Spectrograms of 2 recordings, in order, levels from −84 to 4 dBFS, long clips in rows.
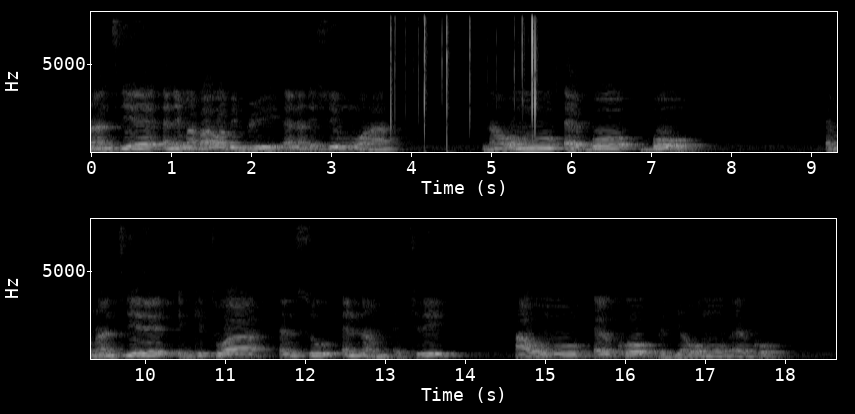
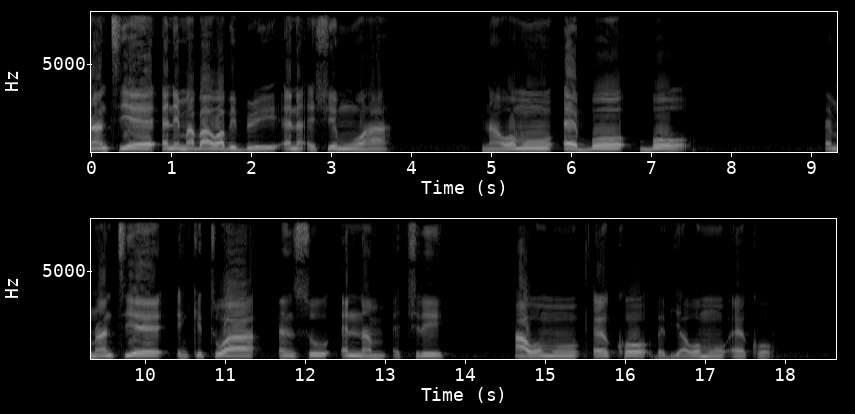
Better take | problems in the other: second | background sound (Crack); 2 dB above the speech // room echo; dies away in 0.7 s

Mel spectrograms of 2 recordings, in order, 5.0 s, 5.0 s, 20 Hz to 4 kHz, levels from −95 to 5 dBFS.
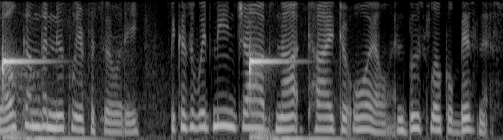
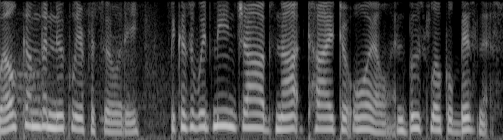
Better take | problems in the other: second | background sound (Marimba, xylophone); 3 dB above the speech

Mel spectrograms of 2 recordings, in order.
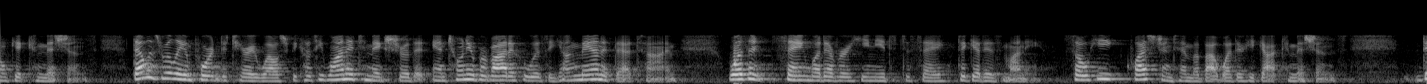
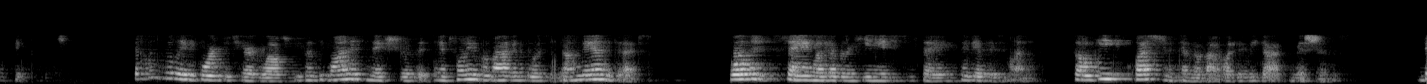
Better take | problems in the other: first | noise reduction (neural mask model DeepFilterNet 3)

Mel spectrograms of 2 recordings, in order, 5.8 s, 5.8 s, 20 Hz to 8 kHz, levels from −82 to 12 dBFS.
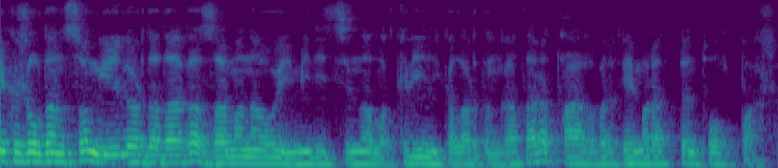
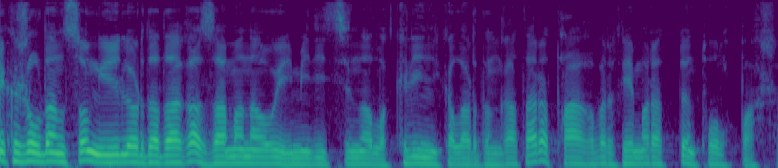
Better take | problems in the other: second | room echo; dies away in 0.3 s

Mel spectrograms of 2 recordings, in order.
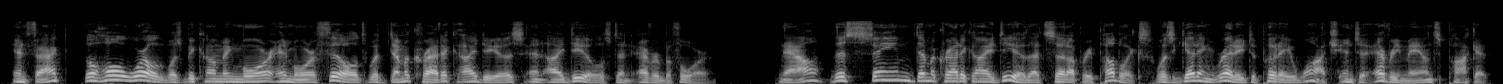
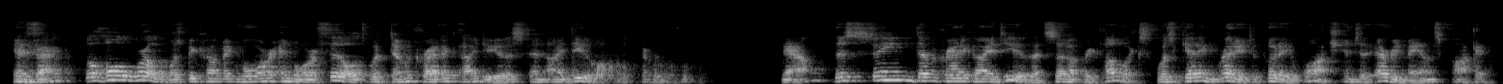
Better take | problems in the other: first | noise reduction (neural mask model DeepFilterNet 3)

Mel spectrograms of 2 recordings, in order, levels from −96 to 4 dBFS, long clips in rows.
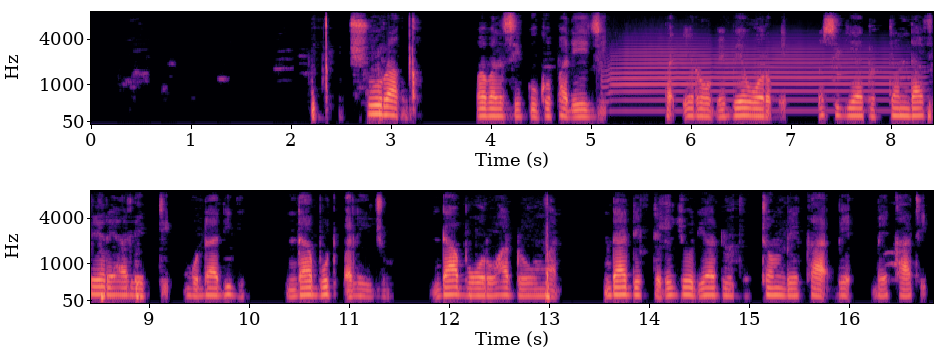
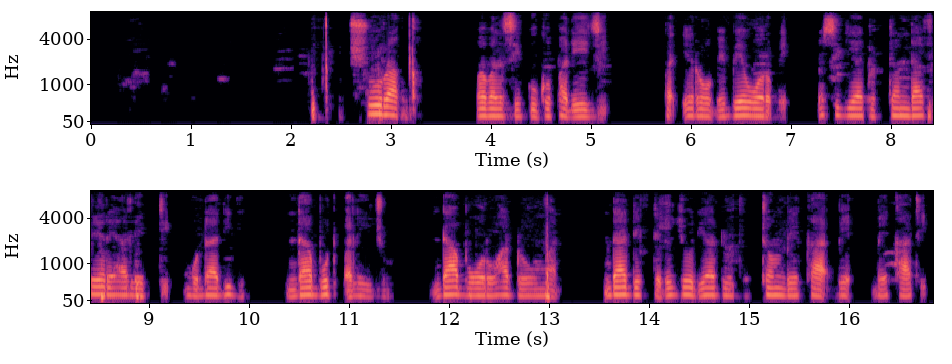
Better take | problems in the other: second | background sound (Trumpet); 13 dB below the speech

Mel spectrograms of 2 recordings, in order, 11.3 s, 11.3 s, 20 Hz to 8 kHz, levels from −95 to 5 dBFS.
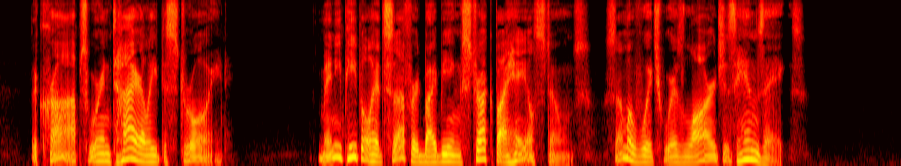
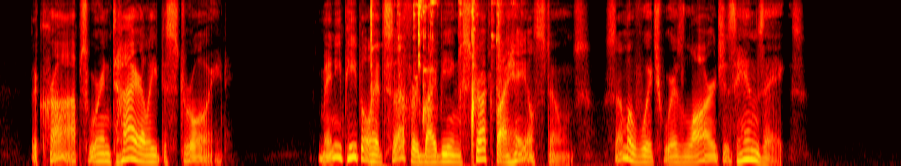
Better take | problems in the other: first | noise reduction (neural mask model Resemble Enhance denoiser)

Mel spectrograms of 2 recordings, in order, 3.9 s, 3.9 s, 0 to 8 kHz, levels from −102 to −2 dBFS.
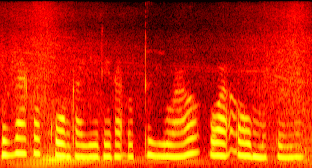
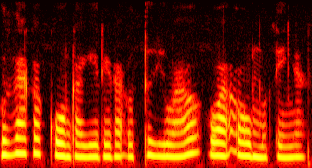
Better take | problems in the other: second | background sound (Engine); 14 dB below the speech

